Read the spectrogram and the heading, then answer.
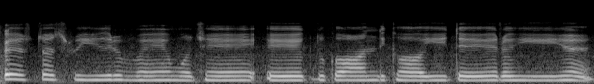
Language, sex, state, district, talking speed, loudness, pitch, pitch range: Hindi, female, Madhya Pradesh, Katni, 100 wpm, -20 LUFS, 195 Hz, 190-200 Hz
